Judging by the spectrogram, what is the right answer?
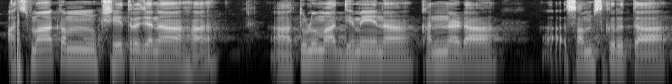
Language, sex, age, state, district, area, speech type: Sanskrit, male, 30-45, Karnataka, Udupi, urban, spontaneous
